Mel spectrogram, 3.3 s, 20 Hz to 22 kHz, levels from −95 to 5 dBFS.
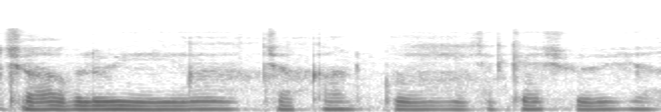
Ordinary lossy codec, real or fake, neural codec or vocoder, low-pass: none; fake; codec, 16 kHz, 8 kbps, FreqCodec, smaller model; none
